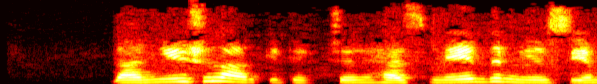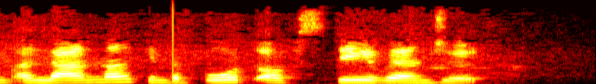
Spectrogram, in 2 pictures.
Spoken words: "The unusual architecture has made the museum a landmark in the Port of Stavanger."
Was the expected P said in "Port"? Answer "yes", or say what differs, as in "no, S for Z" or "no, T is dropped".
yes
